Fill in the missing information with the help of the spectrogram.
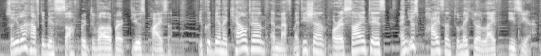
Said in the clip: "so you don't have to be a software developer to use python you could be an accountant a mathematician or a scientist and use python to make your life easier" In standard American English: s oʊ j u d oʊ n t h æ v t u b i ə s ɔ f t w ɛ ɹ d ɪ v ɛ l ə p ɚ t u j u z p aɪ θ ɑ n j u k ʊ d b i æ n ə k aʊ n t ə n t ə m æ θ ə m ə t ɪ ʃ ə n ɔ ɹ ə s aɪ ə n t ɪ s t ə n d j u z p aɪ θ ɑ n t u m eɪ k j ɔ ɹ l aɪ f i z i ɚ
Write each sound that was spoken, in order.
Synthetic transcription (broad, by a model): s oʊ j u d oʊ n t h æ f t u b i ə s ɔ f t w ɛ ɹ d ɪ v ɛ l ə p ɚ t u j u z p aɪ s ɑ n j u k ʊ d b i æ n ə k aʊ n t ə n t ə m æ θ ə m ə t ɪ ʃ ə n ɔ ɹ ə s aɪ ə n t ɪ s t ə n j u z p aɪ s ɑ n t u m eɪ k j ɔ ɹ l aɪ f i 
